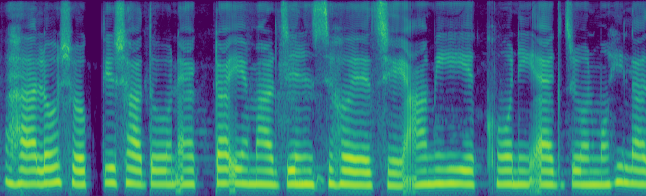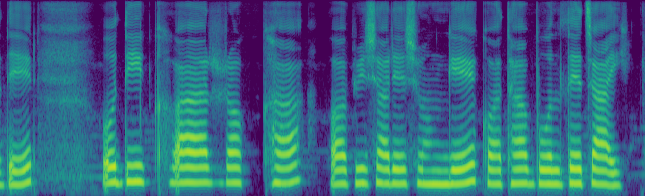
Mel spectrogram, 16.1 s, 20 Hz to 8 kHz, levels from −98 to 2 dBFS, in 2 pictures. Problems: constant background noise, background conversations at intervals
